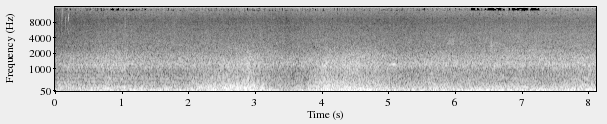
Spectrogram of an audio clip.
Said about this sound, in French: Un son de vent, d'abord parce qu'il y en a beaucoup dans le roman, on en parlera tout à l'heure, de ce climat que vous développez de roman en roman, d'ailleurs qui sont souvent très météorologiques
